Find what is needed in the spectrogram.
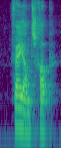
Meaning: hostility
- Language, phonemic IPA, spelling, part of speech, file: Dutch, /ˈvɛi̯ɑntsxɑp/, vijandschap, noun, Nl-vijandschap.ogg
